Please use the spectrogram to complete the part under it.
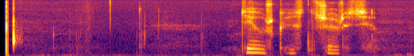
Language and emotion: Russian, sad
